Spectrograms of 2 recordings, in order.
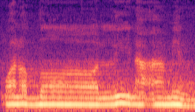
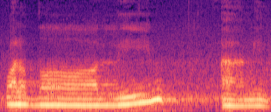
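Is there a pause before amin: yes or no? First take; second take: no; yes. First: The words run together without a pause. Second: There is a pause before amin.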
